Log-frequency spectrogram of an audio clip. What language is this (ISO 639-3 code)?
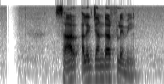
ben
